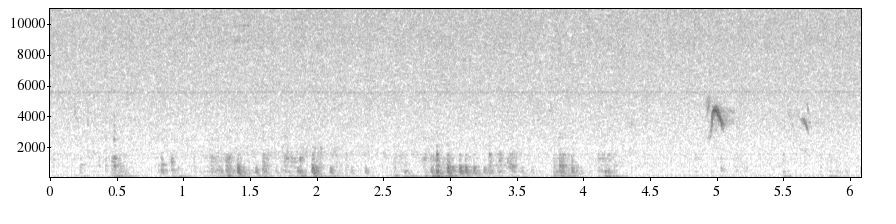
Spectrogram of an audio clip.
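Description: Birds pecking and hopping on a wooden railing strewn with seed: a run of irregular close taps and knocks on wood, then two short high chirps falling in pitch near the end.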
